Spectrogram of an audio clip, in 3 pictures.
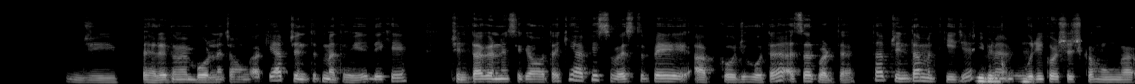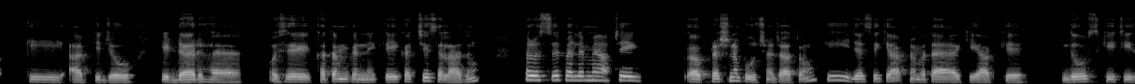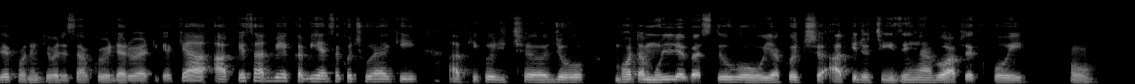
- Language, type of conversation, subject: Hindi, advice, परिचित चीज़ों के खो जाने से कैसे निपटें?
- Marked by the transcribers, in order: none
